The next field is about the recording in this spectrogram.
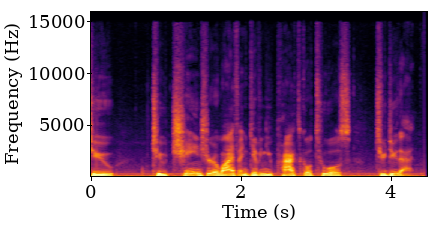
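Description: A medium-pitched man's voice with audible room echo. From Philippines and South America (missionary kid). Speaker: podcast host and business owner. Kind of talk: motivational monologue. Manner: casual, with frequent fillers and repetitions.

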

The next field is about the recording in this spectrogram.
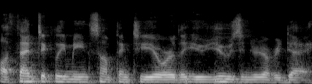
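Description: A man with a Boston accent at a fairly quick pace. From Boston, Massachusetts. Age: 50s. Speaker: sports agency founder. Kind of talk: interview. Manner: halting.

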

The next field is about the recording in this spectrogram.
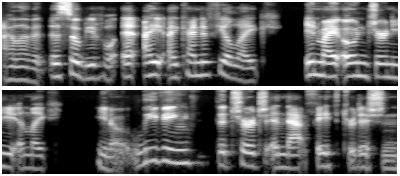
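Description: A woman's normal speaking voice at a medium pitch and moderate pace, with fairly even intonation over a quiet background. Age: 30s. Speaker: podcast host and health coach. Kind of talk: casual chat. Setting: home studio.

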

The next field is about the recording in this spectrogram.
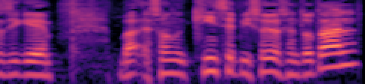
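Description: This is a plain, everyday voice from a man with ordinary pitch variation. He speaks at a moderate pace. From Argentina, Campana (Buenos Aires province). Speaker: philosophy podcaster. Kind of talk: casual chat.

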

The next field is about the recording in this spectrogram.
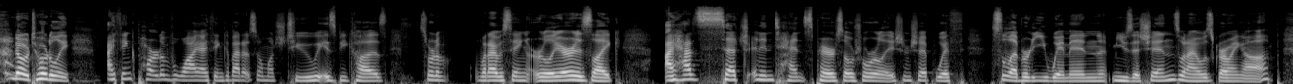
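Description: A woman with an American accent talks at a fairly quick pace in an ordinary speaking voice, medium in pitch with ordinary pitch variation. The recording is very clean, with a silent background. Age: 20s. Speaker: podcaster and multidisciplinary artist. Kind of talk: casual chat.

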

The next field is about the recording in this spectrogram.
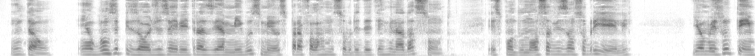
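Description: A somewhat breathy, fairly high-pitched man at a very fast pace, with ordinary pitch variation on a very clean recording with a silent background. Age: 20s. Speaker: podcast host, law student. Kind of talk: solo podcast introduction. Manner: animated.

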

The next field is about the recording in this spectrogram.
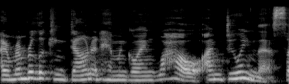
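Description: With an American accent, a woman speaks at a fairly quick pace and fairly high pitch, using ordinary pitch variation. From United States. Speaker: brand and business coach. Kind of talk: casual interview chat. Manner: halting, many fillers.

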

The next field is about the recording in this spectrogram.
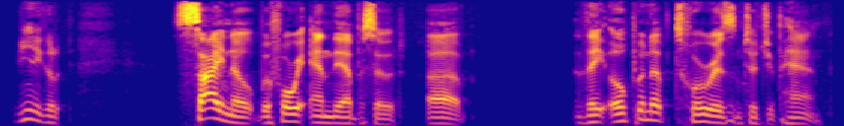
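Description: In a very clean recording with a silent background and a dry, close sound with no echo, a man with a fairly low pitch speaks at a fairly quick pace in an animated tone with lively intonation. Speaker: podcast host. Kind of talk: casual chat.

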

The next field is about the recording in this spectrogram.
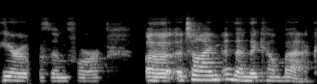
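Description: A woman with a Dutch accent, medium pitch, fairly even intonation and a fairly slow pace. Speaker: nonprofit executive director. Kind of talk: panel discussion. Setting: video call.

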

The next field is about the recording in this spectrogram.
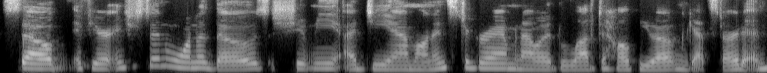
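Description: Medium in pitch and dark, mellow in tone, a woman speaks with a Canadian accent and ordinary pitch variation. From Manitoba, Canada (Swan Lake First Nation). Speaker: business and mindset coach. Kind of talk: interview.

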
